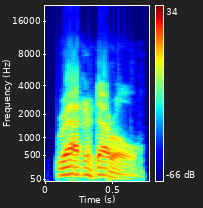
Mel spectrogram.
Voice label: "ratatouille", American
